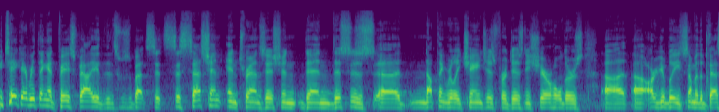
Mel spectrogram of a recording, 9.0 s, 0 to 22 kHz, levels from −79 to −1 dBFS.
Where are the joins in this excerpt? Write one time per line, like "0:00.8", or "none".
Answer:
0:07.8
